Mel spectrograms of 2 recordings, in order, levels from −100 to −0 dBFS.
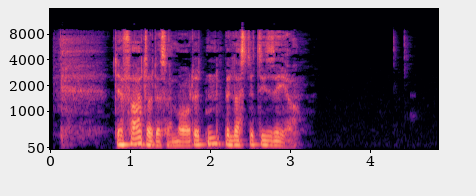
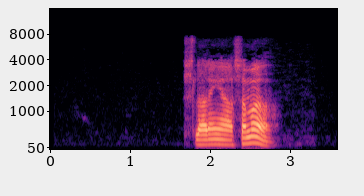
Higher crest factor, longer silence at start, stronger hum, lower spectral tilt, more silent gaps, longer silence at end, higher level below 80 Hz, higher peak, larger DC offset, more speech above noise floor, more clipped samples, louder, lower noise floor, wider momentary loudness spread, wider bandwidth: about the same, 22 dB vs 20 dB; second, 0.1 s vs 1.7 s; neither; second, -4 dB/octave vs -7 dB/octave; neither; first, 1.75 s vs 0.85 s; first, -56 dBFS vs -68 dBFS; about the same, -2 dBFS vs -4 dBFS; neither; about the same, 65 dB vs 66 dB; neither; about the same, -21 LUFS vs -19 LUFS; about the same, -86 dBFS vs -83 dBFS; about the same, 16 LU vs 18 LU; first, 9.6 kHz vs 7.6 kHz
